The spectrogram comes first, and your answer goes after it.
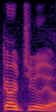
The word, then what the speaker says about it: Gargiulio: Bright gives it to Mike Gargiulio. Is that how you say his last name? Mike Gargiulio, I believe is the correct pronunciation. You had it there.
